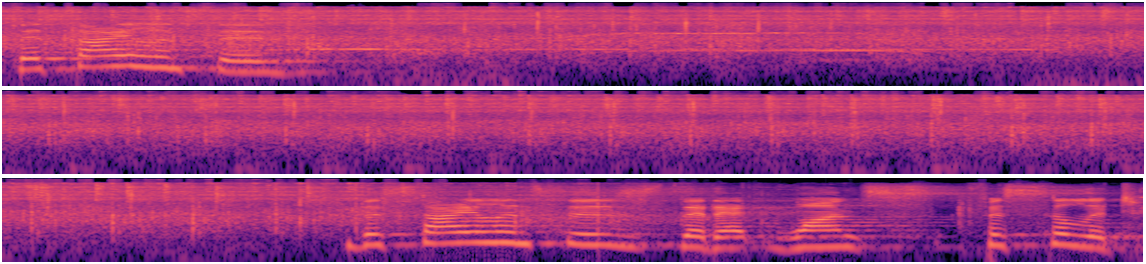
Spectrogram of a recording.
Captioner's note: applause and cheers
